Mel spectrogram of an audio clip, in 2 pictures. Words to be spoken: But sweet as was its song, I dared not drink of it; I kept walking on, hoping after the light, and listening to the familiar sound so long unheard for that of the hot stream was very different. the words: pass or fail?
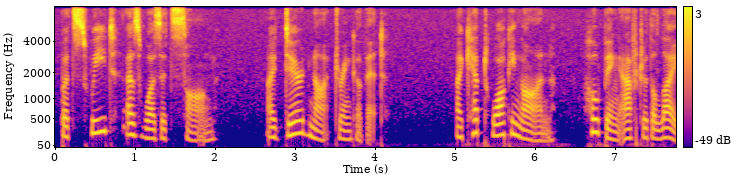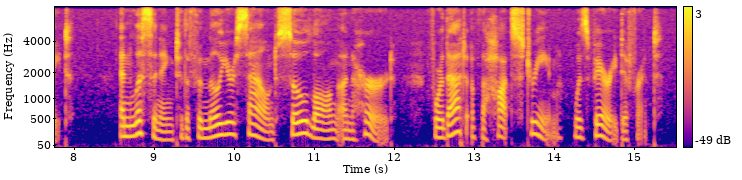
pass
